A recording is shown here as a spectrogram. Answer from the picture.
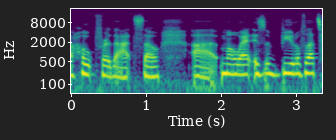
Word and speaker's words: Moët: pronounced moette is because the name is Dutch in origin and it's a bit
